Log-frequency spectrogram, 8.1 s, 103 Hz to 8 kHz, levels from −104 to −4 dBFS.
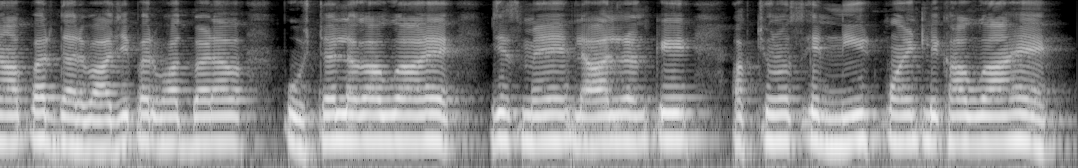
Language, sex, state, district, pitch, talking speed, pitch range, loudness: Hindi, male, Chhattisgarh, Kabirdham, 205 Hz, 155 wpm, 200-205 Hz, -18 LUFS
